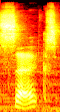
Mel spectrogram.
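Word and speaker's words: CeX: It's called C E X, but I kid you not, we it's pronounced sex even in the commercials.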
